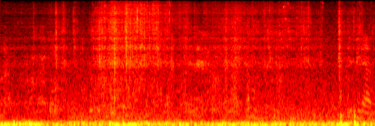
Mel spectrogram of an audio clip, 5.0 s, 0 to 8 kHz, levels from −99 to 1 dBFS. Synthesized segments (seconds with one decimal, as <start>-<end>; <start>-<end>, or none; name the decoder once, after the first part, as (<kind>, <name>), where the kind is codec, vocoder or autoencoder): 0.0-0.9 (codec, SNAC); 2.3-3.3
